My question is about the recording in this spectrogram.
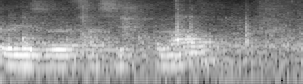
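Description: A man speaking, in two short stretches of talk.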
